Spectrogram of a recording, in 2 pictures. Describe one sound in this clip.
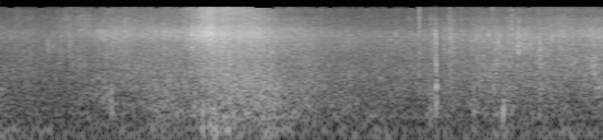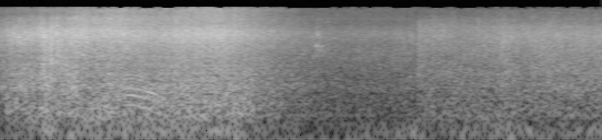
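A board skims across the water with a hiss.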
